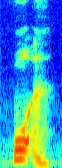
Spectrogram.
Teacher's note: pronounces water as water, where the t sound is replaced by a glottal stop.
